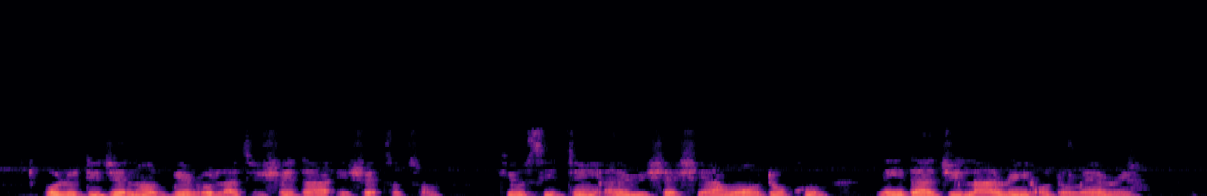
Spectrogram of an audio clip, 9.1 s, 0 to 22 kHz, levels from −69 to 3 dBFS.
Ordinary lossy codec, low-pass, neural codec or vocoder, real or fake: AAC, 24 kbps; 10.8 kHz; none; real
